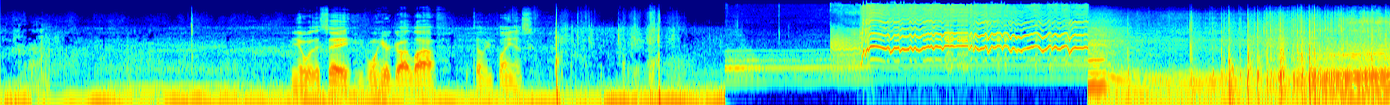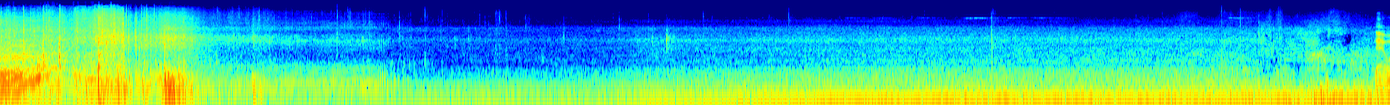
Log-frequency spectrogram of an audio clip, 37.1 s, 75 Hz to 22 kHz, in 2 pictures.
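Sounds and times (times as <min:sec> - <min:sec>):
bulldozer engine running: 0:00.0 - 0:19.5, 0:22.2 - 0:37.0
tree crashing down: 0:14.5 - 0:23.5
tree cracking: 0:14.5 - 0:27.6.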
